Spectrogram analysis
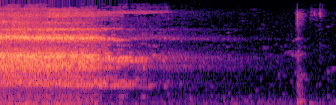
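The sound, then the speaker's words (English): A single long exhale through the mouth after a deep belly inhale during a breathwork session, a loud breathy whoosh that fades away over about two seconds into quiet. “And this time really inhaling through the belly. Up through the chest, fill it up, and now exhale through the mouth.”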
